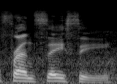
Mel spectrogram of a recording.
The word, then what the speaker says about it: Franzese: Daniel Franzese.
